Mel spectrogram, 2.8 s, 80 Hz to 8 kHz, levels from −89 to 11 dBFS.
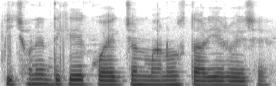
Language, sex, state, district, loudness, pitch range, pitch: Bengali, male, West Bengal, Alipurduar, -15 LUFS, 135-150 Hz, 140 Hz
